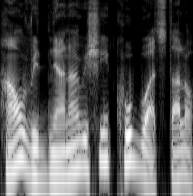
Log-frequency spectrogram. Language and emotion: Goan Konkani, neutral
